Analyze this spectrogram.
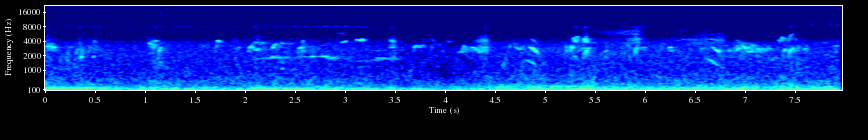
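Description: Faint outdoor ambience: scattered short, faint bird chirps over a low, steady background rumble.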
